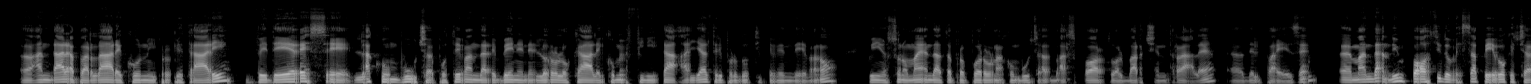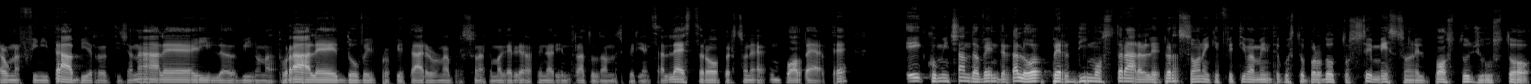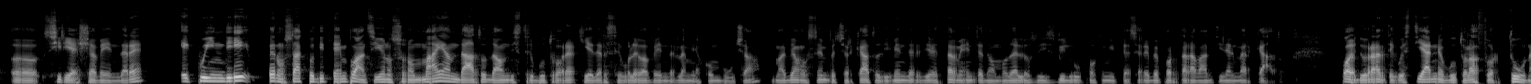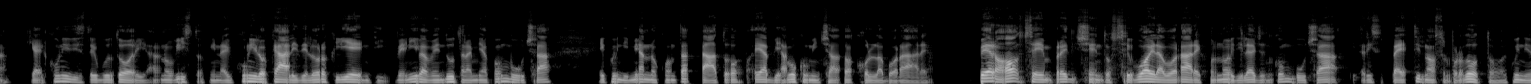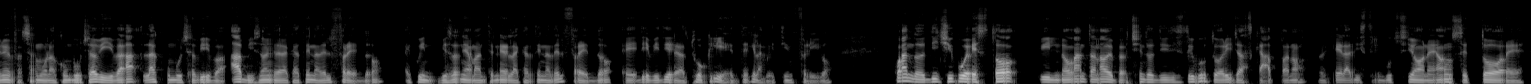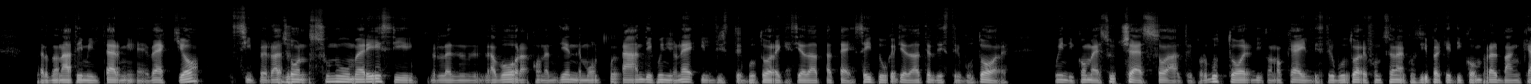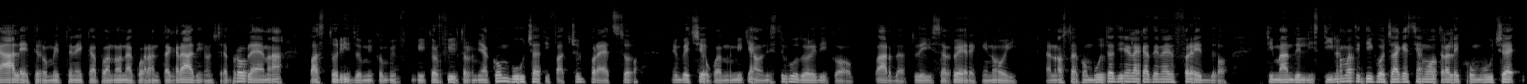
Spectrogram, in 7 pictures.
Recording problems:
choppy; very; 12% of the speech affected

